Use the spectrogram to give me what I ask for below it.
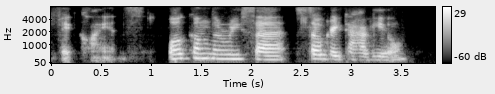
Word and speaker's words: Larisa: Miss Larisa, like Teresa. Larisa.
